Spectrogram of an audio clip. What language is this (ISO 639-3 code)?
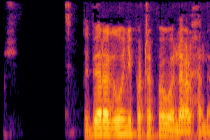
pus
